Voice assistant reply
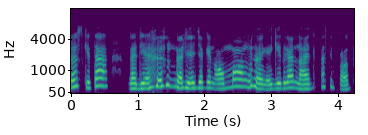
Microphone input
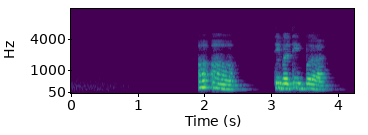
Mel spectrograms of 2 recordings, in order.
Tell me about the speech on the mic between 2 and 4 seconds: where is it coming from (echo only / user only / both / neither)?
user only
